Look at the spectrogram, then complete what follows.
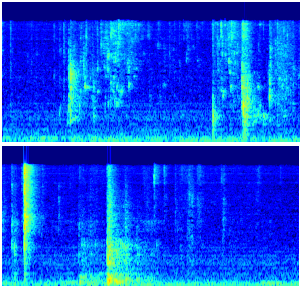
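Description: Liquid seasoning poured from plastic bottles onto washed rice in a pot, with clicks from the bottles' caps and handling; a sharp click about four seconds in is the loudest, followed by a dull knock about a second later.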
